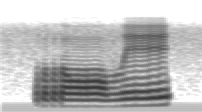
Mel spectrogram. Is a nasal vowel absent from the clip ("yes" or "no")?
yes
